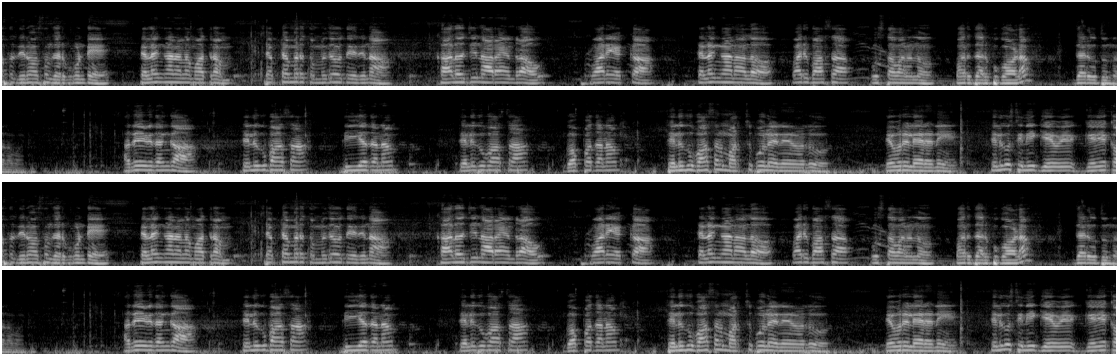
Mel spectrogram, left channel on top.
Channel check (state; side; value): identical; both; correlation 1.00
